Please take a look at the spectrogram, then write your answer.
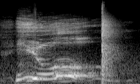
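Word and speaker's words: YOH: off with show versus you i'm sorry i had to do that as soon as i heard his name was actually pronounced yo i just i just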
